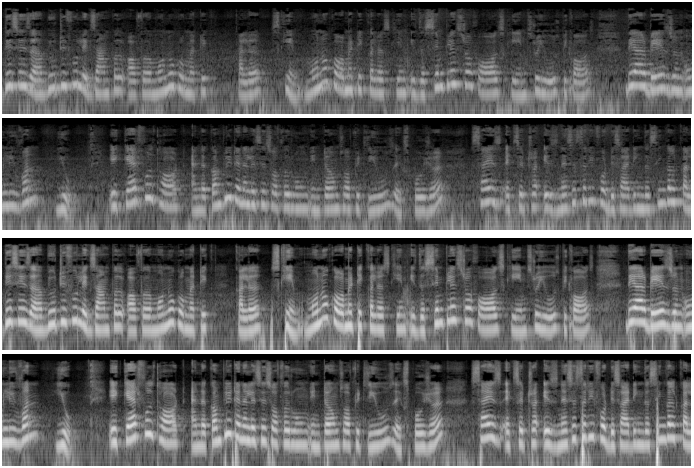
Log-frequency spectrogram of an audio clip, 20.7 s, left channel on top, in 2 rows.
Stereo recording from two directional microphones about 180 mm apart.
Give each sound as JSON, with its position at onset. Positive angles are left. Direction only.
{"t": 0.0, "sound": "a woman's voice", "side_deg": -45}
{"t": 11.9, "sound": "a woman's voice", "side_deg": -50}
